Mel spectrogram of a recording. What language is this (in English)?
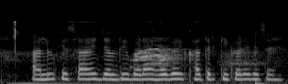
Magahi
